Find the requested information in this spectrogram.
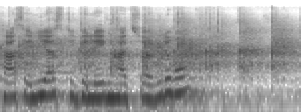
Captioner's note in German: Beifall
